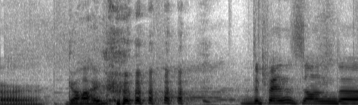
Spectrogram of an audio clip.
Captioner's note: laughs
